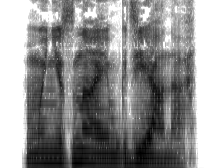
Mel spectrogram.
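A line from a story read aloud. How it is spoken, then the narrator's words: Growled like a wounded animal. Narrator (Russian): зарычал я, похожий в тот момент на раненого зверя, который ничего не мог сделать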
